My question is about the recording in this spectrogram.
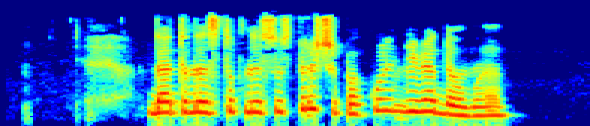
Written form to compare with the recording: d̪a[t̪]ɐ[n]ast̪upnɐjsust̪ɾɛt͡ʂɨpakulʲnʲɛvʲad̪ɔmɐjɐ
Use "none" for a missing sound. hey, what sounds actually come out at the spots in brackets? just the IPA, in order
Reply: t̪, n

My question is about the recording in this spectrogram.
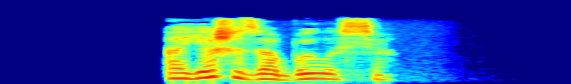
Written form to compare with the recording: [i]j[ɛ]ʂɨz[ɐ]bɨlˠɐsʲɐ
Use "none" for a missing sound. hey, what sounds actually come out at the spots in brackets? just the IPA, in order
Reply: a, a, a

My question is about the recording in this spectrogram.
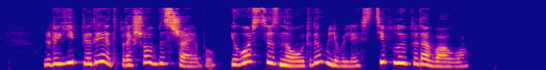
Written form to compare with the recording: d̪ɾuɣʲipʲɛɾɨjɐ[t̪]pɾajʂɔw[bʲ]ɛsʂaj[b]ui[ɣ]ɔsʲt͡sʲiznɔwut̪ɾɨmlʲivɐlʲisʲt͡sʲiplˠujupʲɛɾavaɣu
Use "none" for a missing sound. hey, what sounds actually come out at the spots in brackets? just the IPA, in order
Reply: t̪, bʲ, b, ɣ

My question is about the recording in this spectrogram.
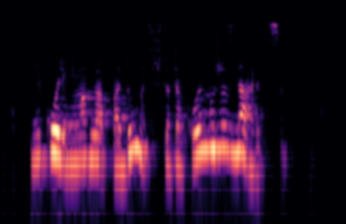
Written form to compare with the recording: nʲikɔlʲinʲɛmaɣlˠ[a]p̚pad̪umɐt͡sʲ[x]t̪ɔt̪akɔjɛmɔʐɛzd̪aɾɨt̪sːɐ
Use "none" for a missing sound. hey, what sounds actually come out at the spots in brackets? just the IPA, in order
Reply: a, ʂ

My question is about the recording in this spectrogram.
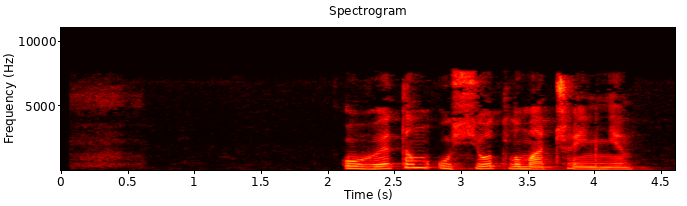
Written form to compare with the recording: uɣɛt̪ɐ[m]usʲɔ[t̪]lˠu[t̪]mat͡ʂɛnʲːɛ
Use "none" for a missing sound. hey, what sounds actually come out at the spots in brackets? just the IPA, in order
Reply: m, t̪, none

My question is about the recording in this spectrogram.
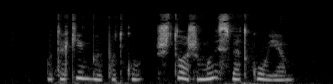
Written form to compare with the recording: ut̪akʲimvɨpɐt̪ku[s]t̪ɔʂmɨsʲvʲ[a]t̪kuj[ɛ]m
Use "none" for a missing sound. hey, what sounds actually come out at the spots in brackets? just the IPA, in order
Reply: ʂ, a, ɛ

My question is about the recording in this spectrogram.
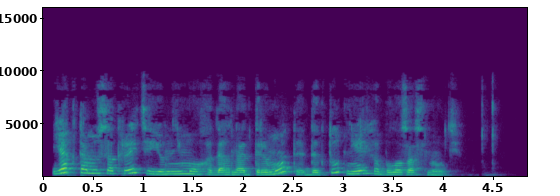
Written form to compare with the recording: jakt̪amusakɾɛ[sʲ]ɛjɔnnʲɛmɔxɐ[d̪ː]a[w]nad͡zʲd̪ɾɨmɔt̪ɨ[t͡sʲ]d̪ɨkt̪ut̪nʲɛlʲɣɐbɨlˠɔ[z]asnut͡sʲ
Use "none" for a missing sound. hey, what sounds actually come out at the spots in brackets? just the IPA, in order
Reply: t͡sʲ, d̪, ɣ, none, z

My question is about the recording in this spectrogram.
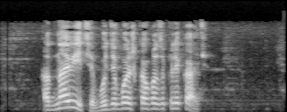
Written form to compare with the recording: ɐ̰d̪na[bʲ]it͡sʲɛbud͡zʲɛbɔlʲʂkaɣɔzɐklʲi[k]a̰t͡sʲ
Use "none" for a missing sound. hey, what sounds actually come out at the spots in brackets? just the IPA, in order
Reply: vʲ, k

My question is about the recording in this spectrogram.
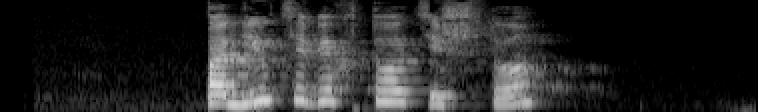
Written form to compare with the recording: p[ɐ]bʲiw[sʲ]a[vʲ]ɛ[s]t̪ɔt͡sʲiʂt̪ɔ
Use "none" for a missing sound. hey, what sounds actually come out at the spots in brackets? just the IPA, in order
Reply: a, t͡sʲ, bʲ, x

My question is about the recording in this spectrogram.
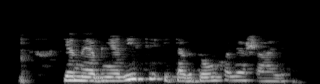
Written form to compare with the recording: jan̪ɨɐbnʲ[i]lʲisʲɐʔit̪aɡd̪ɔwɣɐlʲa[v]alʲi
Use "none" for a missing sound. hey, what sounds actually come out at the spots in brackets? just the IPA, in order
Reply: a, ʐ

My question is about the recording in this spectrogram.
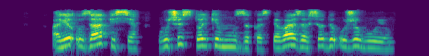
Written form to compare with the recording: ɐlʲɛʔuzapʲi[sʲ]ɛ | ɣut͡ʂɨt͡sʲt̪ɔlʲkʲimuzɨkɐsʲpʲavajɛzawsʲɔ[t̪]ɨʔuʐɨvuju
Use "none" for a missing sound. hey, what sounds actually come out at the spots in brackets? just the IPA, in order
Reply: sʲ, d̪

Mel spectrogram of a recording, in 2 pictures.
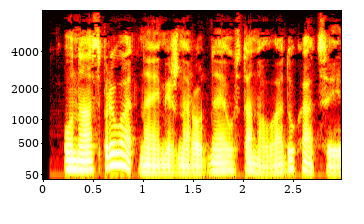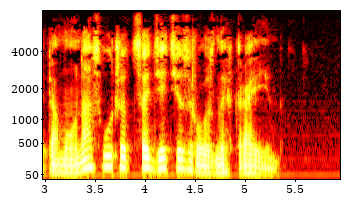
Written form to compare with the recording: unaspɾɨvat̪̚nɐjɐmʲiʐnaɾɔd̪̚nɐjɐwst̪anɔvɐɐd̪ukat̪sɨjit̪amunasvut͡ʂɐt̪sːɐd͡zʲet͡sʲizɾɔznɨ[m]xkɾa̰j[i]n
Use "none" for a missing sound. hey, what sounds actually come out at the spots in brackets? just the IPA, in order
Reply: none, i

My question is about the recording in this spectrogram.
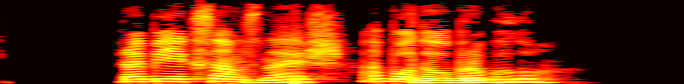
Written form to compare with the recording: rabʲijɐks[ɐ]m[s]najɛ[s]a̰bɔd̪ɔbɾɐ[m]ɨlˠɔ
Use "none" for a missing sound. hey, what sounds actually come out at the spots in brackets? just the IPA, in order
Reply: a, z, ʂ, b

